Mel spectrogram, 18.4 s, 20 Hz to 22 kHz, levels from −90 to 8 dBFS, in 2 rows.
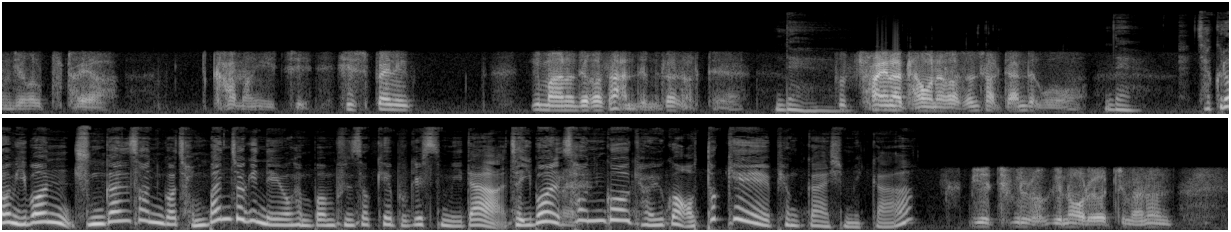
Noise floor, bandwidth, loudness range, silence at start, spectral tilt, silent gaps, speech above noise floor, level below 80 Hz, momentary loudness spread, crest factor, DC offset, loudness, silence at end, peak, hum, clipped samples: -59 dBFS; 16 kHz; 8 LU; 0 s; -5 dB/octave; none; 36 dB; -58 dBFS; 18 LU; 20 dB; under 0.1%; -23 LUFS; 0.15 s; -4 dBFS; none; under 0.1%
